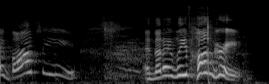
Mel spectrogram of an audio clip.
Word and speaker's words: hibachi: It's hibachi. I did Japanese karate. I know just enough Japanese to know it's pronounced hibachi.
